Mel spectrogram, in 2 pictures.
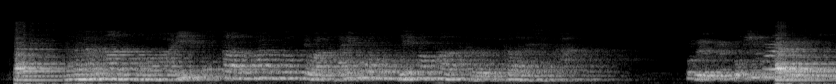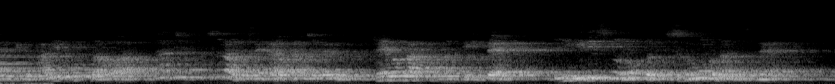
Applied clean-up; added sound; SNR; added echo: neural separator model SepFormer DNS4.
